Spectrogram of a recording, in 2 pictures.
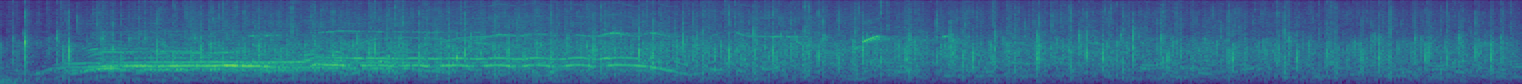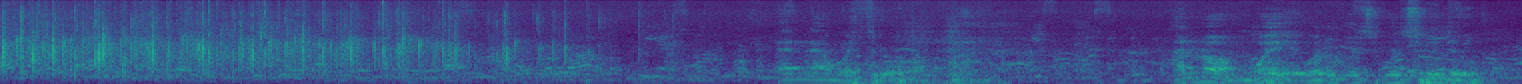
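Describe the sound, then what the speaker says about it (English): A jazz orchestra concert audience gives a long, full round of applause with some cheering, sustained for several seconds before dying away; people then talk casually nearby. "I'd like you to give a big round of applause from Finland."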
